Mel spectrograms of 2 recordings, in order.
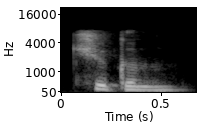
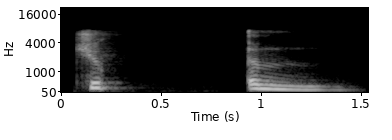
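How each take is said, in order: First: The final consonant links into the next syllable. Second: The syllables are said separately, with no linking. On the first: The speaker calls it right. "We should read" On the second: The speaker calls it wrong. "We shouldn't read"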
